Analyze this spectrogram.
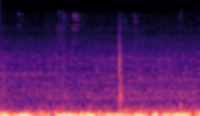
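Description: A man's footsteps scuff on a hard floor.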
